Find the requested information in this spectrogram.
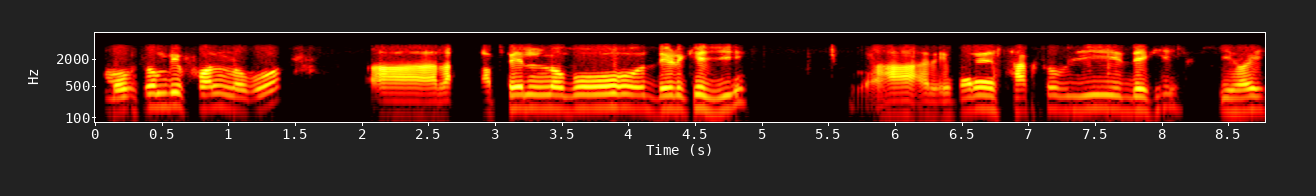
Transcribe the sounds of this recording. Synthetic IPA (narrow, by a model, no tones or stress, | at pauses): mɔwsɔmbipʰɔlnobɔ | aɹ | apelnobɔd̪eɽkezi | a̰ɹḛbaɾɛsakʰsobzid̪ekʰi | kiɦɔj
